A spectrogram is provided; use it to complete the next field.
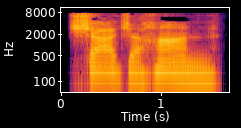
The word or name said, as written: shahjahan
